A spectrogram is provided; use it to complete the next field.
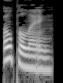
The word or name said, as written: opelenge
